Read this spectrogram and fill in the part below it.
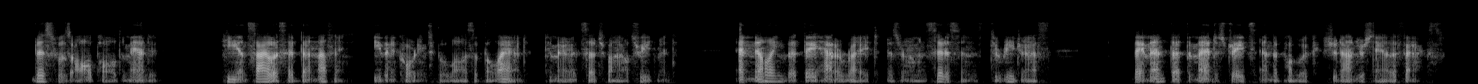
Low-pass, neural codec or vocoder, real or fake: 7.2 kHz; vocoder, 22.05 kHz, 80 mel bands, HiFi-GAN; fake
